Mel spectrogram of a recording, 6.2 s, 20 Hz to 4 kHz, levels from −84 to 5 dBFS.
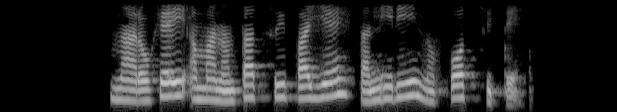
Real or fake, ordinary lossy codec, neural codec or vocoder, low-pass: fake; AAC, 24 kbps; vocoder, 44.1 kHz, 80 mel bands, Vocos; 3.6 kHz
